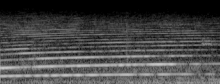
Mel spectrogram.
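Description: An air raid siren sounding a public warning across Pakistan during a night of alert, one long sustained wailing tone with steady harmonics held loud and unbroken throughout.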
